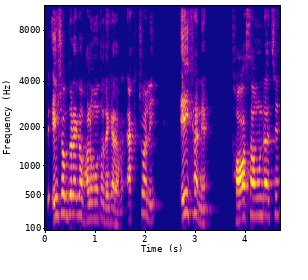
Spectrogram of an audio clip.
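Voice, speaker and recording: A man's voice: extremely high pitch, animated. Patient man teaching a spelling lesson. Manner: patient, explains step by step, keeps asking "right?"; slows down to spell words out.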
